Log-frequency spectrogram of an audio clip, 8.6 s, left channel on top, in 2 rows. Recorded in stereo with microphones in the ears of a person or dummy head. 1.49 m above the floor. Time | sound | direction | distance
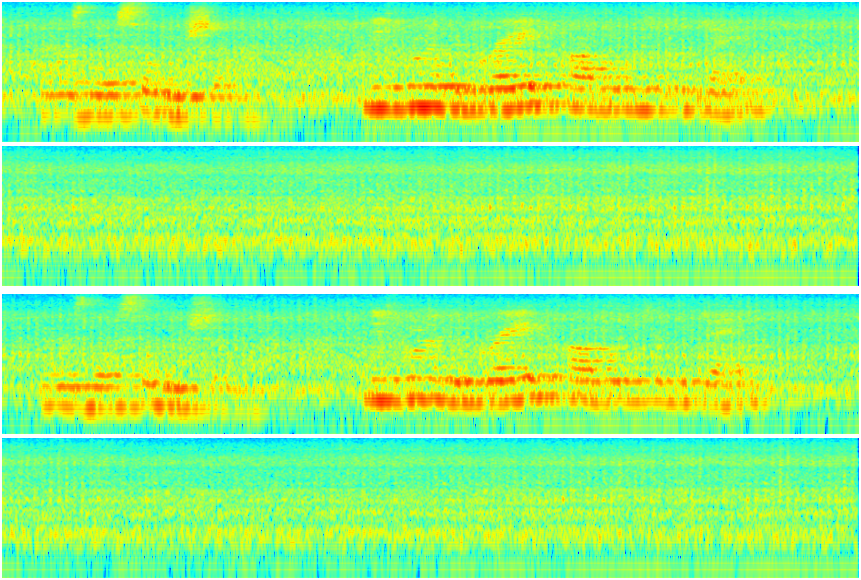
0.2 | a woman speaking | 35° left (ahead or behind) | 2 m
1.8 | a woman speaking | 25° right (ahead or behind) | 4 m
